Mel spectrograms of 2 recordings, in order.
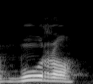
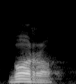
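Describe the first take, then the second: First: The first vowel is a u sound. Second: The first vowel is an o sound. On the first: "diga burro" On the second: "No podíamos, decíamos borro"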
